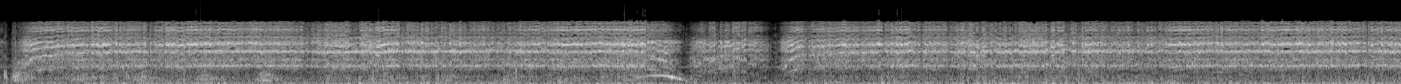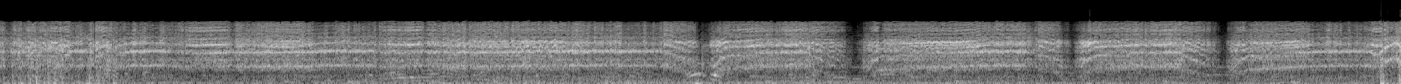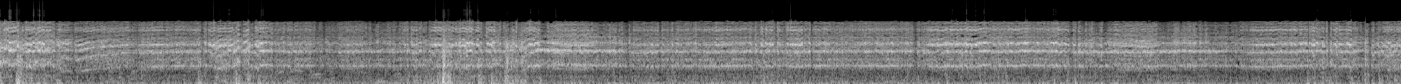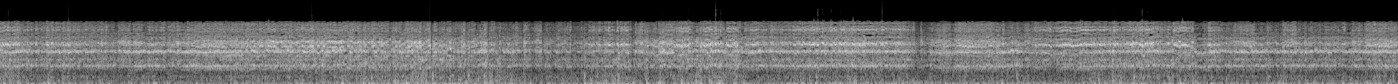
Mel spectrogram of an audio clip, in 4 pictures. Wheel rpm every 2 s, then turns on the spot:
130, 230, 230, 160, 180, 230, 230, 220, 220, 220, 170, 150, 180, 160, 200, 240, 220, 230, 230, 220, 230, 230, 210, 220, 230, 220, 220, 220.
6-8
